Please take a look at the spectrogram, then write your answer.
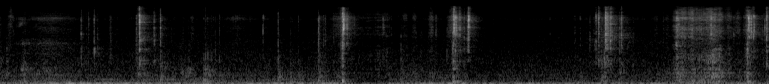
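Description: Scrap leather being trimmed for a hatchet sheath, with a few sharp, separate snips of a cutting blade spaced a second or so apart over quiet room tone.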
